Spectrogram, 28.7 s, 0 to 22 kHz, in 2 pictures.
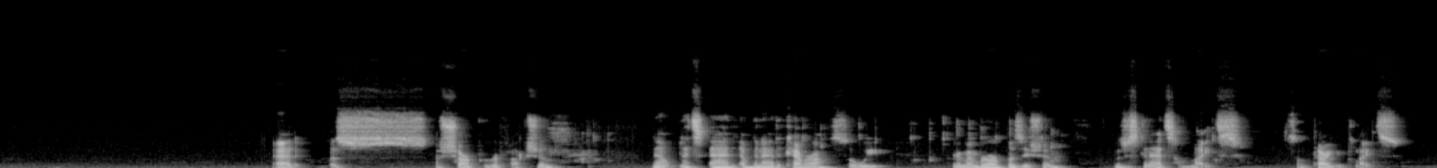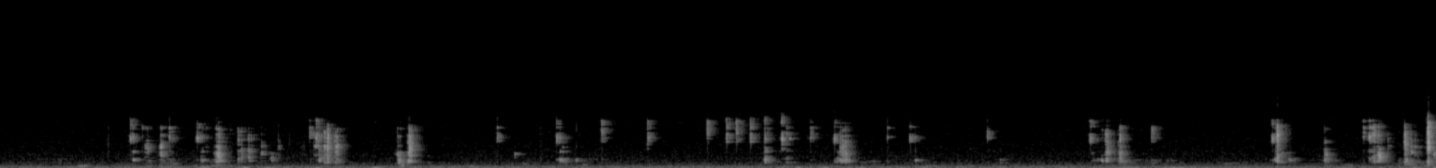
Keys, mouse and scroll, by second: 4.6 click, 6.0 click, 8.1 click, 8.7 alt+right click, 9.2 alt+click, 9.2 alt+right click, 9.5 alt+middle click, 9.8 alt+right click, 10.1 alt+click, 10.4 alt+click, 12.2 click, 13.6 alt+click, 15.8 alt+click, 16.4 alt+click, 17.6 click, 17.7-18.9 typing, 20.0 click, 21.0 alt+right click, 21.7 alt+right click, 22.0 alt+right click, 22.3 alt+middle click, 22.3 alt+right click, 22.9 alt+click, 22.9 alt+middle click, 23.6 click, 25.4 click, 26.2 click, 27.2 ctrl+click, 28.2 ctrl+click, 28.5 r.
